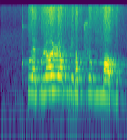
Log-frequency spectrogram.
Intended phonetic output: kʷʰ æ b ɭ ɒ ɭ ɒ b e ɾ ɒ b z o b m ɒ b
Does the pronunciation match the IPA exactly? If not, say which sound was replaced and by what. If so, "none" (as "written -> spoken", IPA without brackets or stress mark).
none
